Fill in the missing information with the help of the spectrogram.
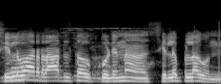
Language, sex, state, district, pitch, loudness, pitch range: Telugu, male, Andhra Pradesh, Sri Satya Sai, 165 Hz, -13 LUFS, 155-175 Hz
